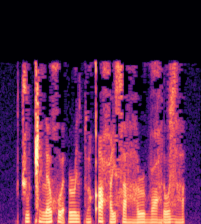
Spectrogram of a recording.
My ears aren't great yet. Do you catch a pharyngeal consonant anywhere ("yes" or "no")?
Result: yes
